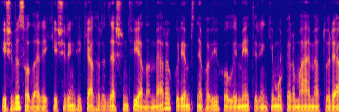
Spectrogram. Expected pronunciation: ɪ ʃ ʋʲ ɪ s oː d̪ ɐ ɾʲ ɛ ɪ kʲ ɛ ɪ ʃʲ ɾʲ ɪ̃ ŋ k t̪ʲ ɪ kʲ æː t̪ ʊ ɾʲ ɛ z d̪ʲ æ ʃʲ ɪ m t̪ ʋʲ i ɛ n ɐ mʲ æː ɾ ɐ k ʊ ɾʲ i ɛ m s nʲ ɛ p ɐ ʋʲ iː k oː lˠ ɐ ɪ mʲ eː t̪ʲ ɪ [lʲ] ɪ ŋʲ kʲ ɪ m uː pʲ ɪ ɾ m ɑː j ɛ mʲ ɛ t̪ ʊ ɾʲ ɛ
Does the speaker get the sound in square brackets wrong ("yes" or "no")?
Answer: yes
